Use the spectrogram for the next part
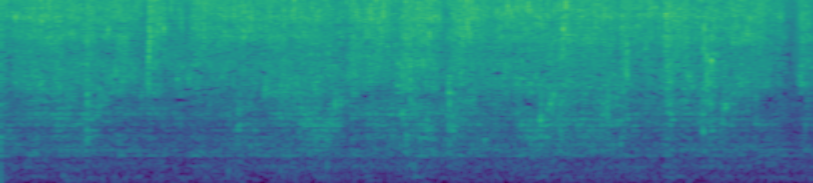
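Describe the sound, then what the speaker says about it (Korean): Tap water runs steadily into a bowl in a kitchen, a continuous close hiss and splash that holds level for several seconds with no voices, while the bowl is being filled to soak perilla leaves in vinegar. "물을 받아가지고요"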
